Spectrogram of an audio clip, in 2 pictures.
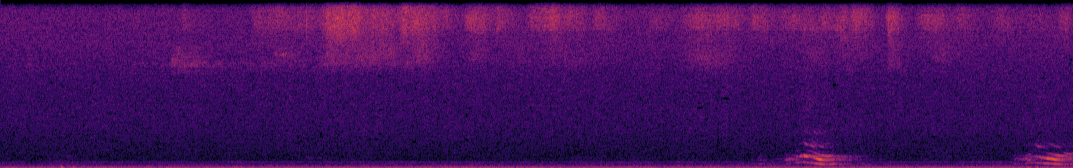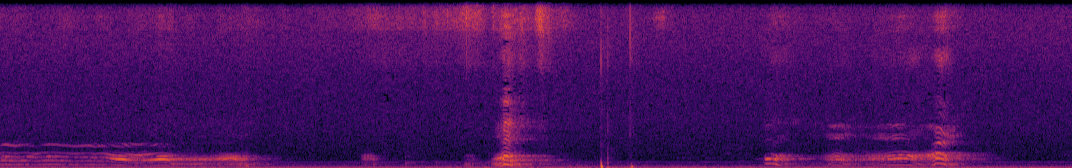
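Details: Miniature Schnauzer asking to play: a series of wavering, nasal whines and short yelps, one longer quavering moan in the first half, then clipped whimpers, with a click and a steady low hum beneath.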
